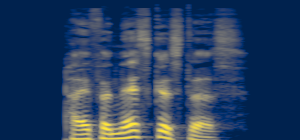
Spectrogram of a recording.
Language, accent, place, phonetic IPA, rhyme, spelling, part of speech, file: German, Germany, Berlin, [paɪ̯θəˈnɛskəstəs], -ɛskəstəs, pythoneskestes, adjective, De-pythoneskestes.ogg
- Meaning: strong/mixed nominative/accusative neuter singular superlative degree of pythonesk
